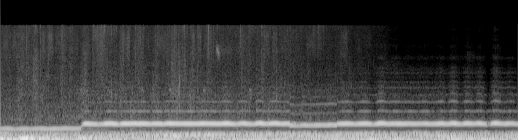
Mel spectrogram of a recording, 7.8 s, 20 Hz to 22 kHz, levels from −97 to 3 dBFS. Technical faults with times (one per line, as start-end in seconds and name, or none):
none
